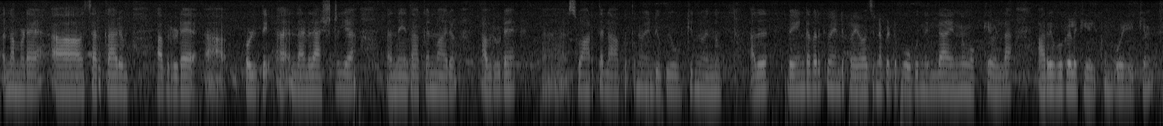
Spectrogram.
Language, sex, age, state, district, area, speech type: Malayalam, female, 30-45, Kerala, Alappuzha, rural, spontaneous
